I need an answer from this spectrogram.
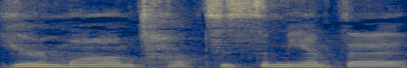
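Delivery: angry, pissed-off, accusing tone. Retelling an angry phone call about the speaker's mom, imitating an angry caller. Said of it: "He calls me like all pissed off".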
